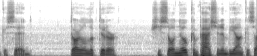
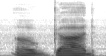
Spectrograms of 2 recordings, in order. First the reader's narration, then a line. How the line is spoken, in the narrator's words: Darla whimpered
